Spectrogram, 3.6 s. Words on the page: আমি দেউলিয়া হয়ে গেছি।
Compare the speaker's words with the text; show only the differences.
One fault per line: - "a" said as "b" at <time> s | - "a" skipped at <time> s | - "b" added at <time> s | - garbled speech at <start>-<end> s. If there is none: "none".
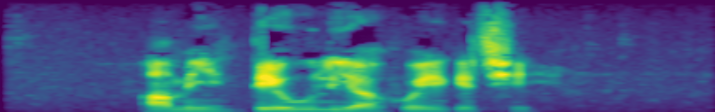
none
